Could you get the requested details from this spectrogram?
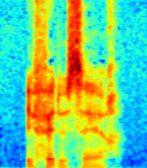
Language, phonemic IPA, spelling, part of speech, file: French, /e.fɛ d(ə) sɛʁ/, effet de serre, noun, LL-Q150 (fra)-effet de serre.wav
- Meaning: greenhouse effect (process by which a planet is warmed by its atmosphere)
